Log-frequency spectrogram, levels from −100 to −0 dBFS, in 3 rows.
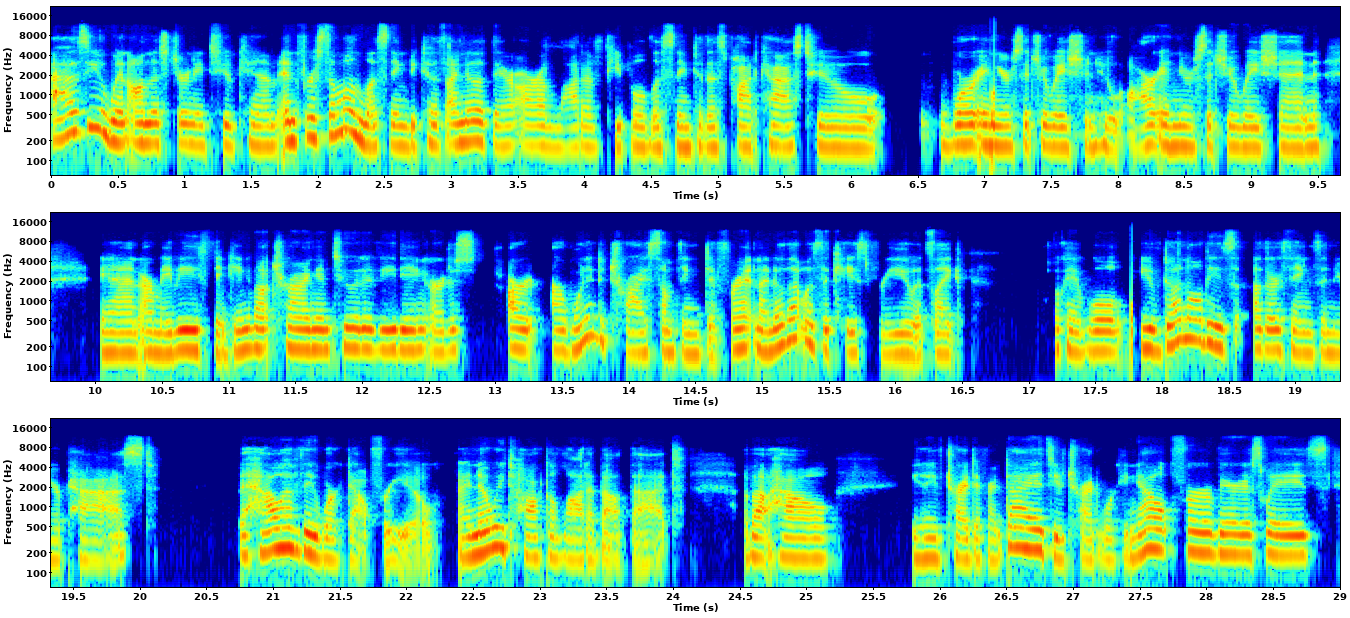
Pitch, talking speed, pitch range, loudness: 175 Hz, 220 wpm, 165-185 Hz, -26 LUFS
